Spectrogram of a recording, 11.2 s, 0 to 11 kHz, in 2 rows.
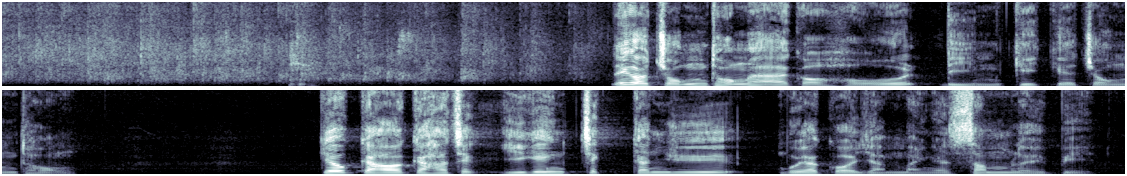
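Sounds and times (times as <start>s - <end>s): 
audience applause during a sermon: 0.0s - 3.1s
speech: 3.0s - 6.0s, 7.2s - 11.1s.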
